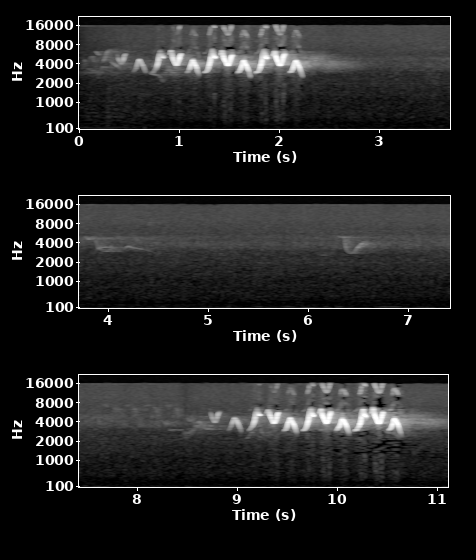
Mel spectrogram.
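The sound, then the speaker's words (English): A common yellowthroat sings its rolling witchity-witchity song twice, each a rapid series of bright, repeated chirpy phrases lasting about two seconds, separated by a long quiet pause with faint background sounds. “Now let's hear the typical witchity witchity song one more time.”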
